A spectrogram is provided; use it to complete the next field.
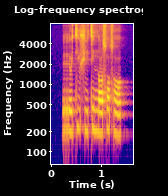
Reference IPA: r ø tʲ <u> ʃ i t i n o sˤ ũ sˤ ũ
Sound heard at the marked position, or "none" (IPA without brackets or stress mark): u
